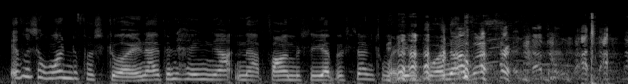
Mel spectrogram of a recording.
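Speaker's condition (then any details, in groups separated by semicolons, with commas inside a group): Cerebral palsy; present from birth, cervical spinal surgery C1 to C7, titanium neck; Botox dependent, recovering from surgery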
